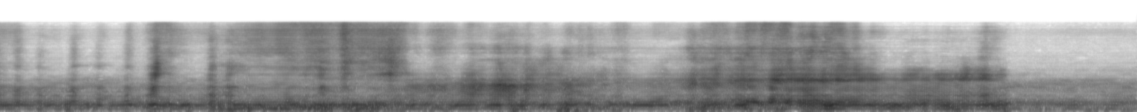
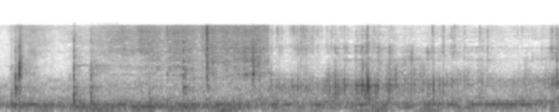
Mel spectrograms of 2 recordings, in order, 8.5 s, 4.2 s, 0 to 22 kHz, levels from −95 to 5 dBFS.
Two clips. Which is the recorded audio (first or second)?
second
